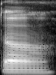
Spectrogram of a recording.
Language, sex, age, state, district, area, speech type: Odia, male, 18-30, Odisha, Ganjam, urban, spontaneous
